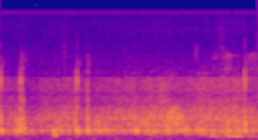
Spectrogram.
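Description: A Doppler monitor, used by a nurse midwife during a prenatal visit at St. Joseph's Hospital Women's Health Clinic in Buchanan, hisses and whooshes with a steady, muffled pulsing of a fetal heartbeat beneath static, fairly loud, with no one talking.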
